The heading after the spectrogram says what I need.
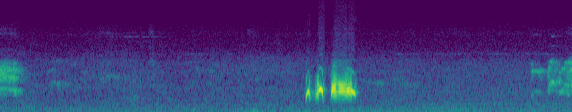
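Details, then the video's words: Single 'thúc bổi' coo from a lure spotted dove of the 'thổ đồng' voice style, two brief notes then a drawn purring coo, amid long silence with faint chatter at both ends. "tiếng cu gáy thúc bổi, Tiếng cu gáy mồi chuẩn"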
